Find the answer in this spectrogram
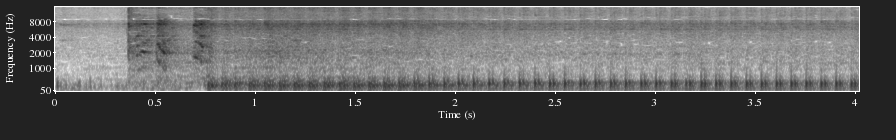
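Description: Yamaha R3 parallel-twin engine breathing through a replica Yoshimura R77 exhaust, firing up under a second in and settling into a steady, evenly pulsing idle.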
